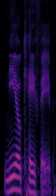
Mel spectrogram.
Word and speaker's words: neo-kayfabe: In your book, you describe the Republican Party's approach to reality as neo-kayfabe.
